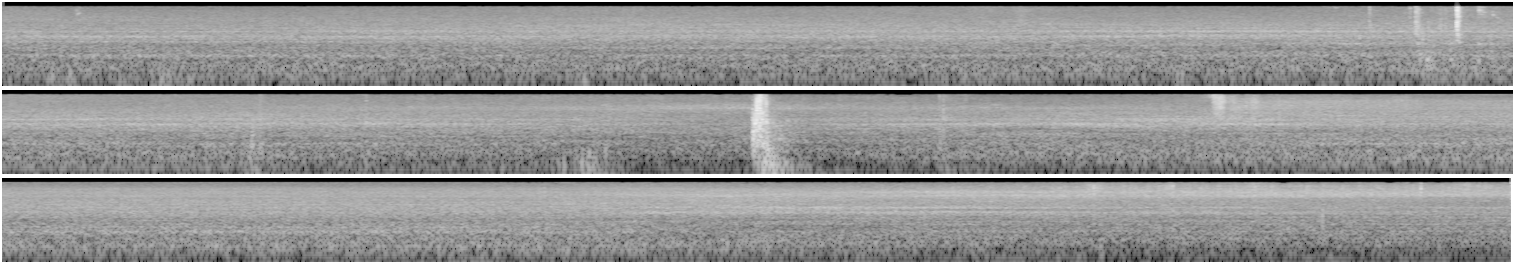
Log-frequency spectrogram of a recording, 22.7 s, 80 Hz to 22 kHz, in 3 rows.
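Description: The Jeep Wrangler's 3.6-litre V6 idling with a steady hum. A light click comes about a third of the way in, and a single sharp knock a little past the middle is the loudest sound.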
